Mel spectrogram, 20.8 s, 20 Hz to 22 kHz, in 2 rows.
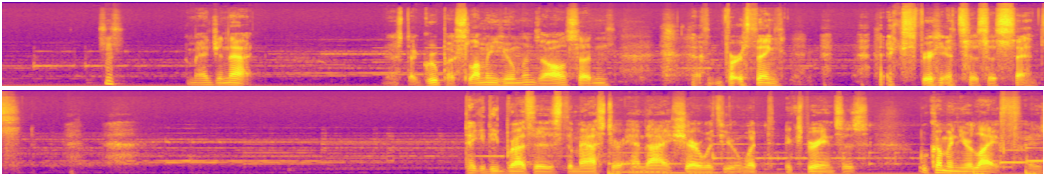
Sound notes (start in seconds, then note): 10.3 Adamus chuckles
